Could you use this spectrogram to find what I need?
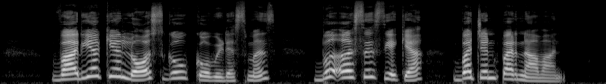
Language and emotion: Kashmiri, neutral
